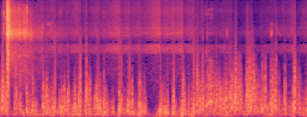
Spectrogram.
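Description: A single sharp crack right at the start, a blank pistol shot fired over flushing sharp-tailed grouse, followed by irregular rustling and knocking of movement through prairie grass, with wind on the microphone.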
